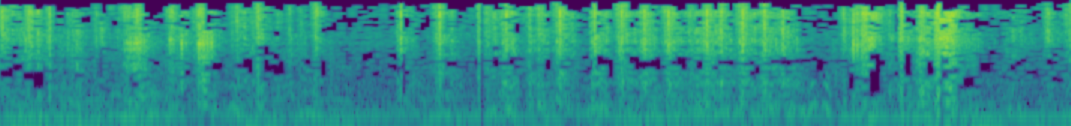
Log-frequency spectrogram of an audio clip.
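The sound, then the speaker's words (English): Rapid, irregular mechanical clacking of a typewriter being typed on, steady for the whole stretch, with a low hum underneath and no talking. “And there's a typewriter.”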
